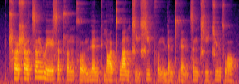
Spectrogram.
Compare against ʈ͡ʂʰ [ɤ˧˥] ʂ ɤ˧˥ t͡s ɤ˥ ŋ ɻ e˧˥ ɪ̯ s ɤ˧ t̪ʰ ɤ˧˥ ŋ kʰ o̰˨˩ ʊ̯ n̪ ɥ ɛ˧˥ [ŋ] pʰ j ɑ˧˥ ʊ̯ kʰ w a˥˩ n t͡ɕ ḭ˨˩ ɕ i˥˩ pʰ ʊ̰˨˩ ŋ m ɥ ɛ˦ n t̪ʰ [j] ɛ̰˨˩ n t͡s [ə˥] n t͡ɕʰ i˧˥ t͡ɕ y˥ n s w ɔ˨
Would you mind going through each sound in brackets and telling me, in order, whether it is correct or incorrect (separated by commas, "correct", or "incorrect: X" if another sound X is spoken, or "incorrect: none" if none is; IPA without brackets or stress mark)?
correct, incorrect: n, incorrect: ɥ, incorrect: ə˥˩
